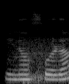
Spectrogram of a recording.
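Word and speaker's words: Ctenophora: टीनोफोरा बा phylum टीनोफोरा। टीनोफोरार एखाने सीटा साइलेंट है।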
